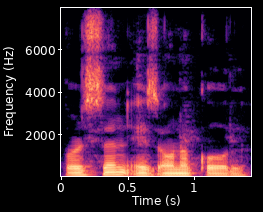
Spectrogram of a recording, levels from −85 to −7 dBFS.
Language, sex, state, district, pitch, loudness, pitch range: English, male, Arunachal Pradesh, Lower Dibang Valley, 90 Hz, -14 LUFS, 85-100 Hz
